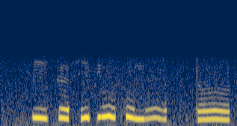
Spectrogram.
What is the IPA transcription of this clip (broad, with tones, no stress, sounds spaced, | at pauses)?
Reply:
k͡p iː˦˨ k ɘ˦˨ h i˧˥˧ pʲ uː˧˥˧ x u˦˨ m ə̤˧˥˧ | t ɤ˧˥˧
